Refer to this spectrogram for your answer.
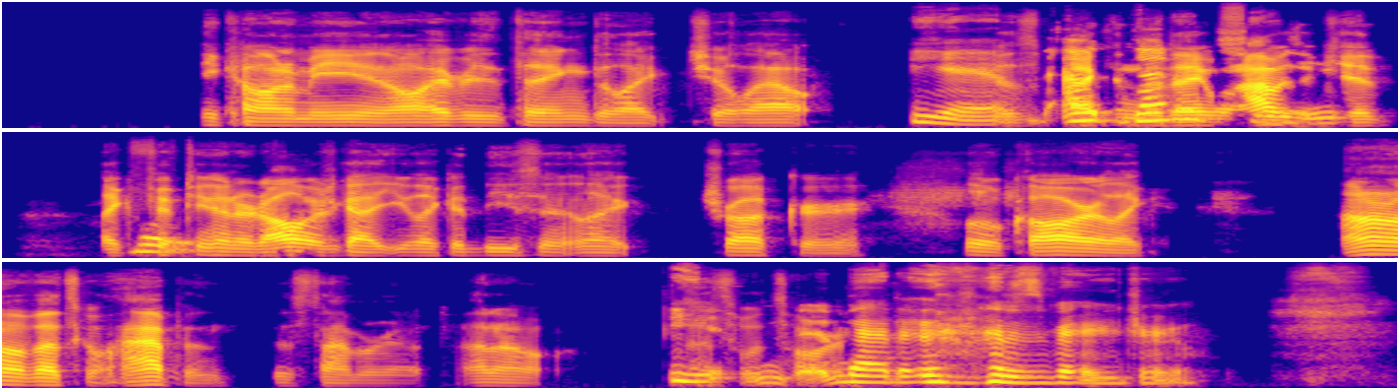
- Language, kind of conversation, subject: English, unstructured, Who decides what feels fair in daily life, and whose voices shape the tradeoffs?
- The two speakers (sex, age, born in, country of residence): female, 20-24, United States, United States; male, 35-39, United States, United States
- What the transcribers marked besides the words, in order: laughing while speaking: "that is"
